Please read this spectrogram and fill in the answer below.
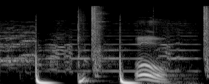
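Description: Electronic-produced song intro: three deep bass kicks, each dropping sharply in pitch, over a held synth tone, with a short drawn-out 'oh' sung near the end.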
